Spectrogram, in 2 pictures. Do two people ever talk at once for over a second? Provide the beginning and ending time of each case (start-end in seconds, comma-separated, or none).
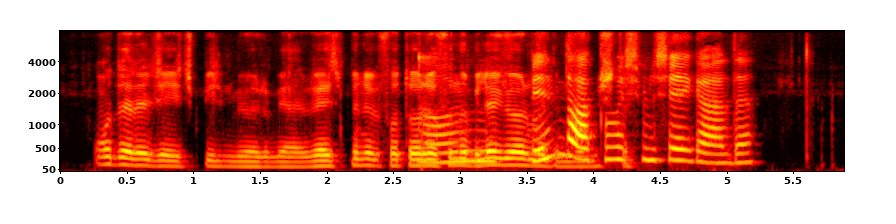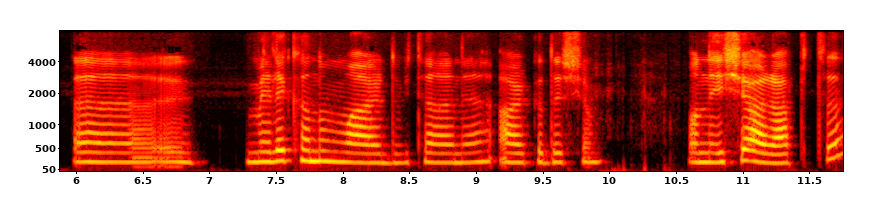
2.7-4.1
